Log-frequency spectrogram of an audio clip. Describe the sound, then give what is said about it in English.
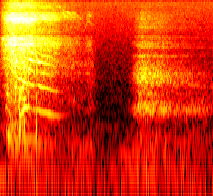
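A deep breath taken during a calm mental health check-in: two long, airy breath sounds separated by a brief silent pause, both faint and soft. “Okay, deep breath.”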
